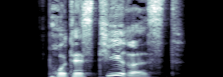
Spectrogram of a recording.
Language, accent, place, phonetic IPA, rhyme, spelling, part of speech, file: German, Germany, Berlin, [pʁotɛsˈtiːʁəst], -iːʁəst, protestierest, verb, De-protestierest.ogg
- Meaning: second-person singular subjunctive I of protestieren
